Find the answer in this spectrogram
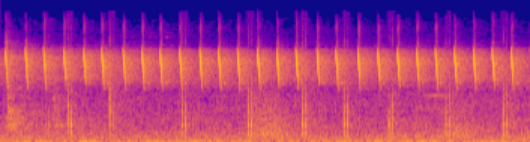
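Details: A bar-winged prinia delivers its continuous 'nembak' song, a recording used to train competition birds: a fast, steady series of piercing high chirps, about four per second, and faint clicking below.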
